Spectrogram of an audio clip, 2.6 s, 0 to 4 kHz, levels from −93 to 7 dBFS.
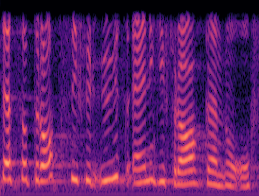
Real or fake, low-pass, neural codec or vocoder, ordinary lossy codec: real; 3.6 kHz; none; none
